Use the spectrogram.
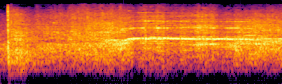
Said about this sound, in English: There you go, and the cheering goes up.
